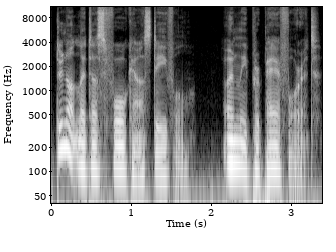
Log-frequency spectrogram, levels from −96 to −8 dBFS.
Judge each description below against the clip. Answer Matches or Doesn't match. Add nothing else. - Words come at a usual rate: Matches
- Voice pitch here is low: Matches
